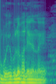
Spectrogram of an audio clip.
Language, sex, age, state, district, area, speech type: Assamese, male, 18-30, Assam, Kamrup Metropolitan, urban, spontaneous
